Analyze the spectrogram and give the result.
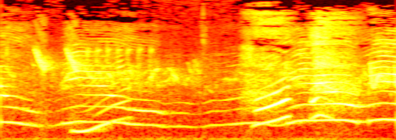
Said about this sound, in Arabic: أرجوك أن تكفي عن البكاء، فأنا لا أصبر على ذلك. أرجوك أرجوك يا عزيزتي. هل أنت جائعة؟ حسنا حسنا، سوف أعطيك بعض الطعام لتأكلي. خذي خذي هذه القطعة من الخبز، هيا هيا خذيها خذيها، ولا تبكي، أرجوك أرجوك يا قطة.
